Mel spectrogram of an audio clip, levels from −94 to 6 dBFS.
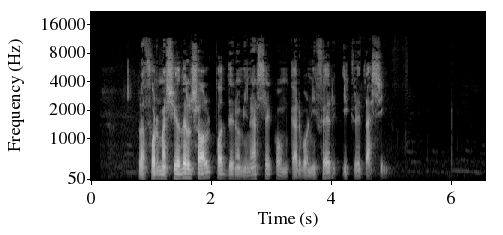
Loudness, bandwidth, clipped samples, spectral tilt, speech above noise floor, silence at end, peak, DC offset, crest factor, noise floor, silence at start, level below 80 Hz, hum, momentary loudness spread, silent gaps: -26 LUFS; 12.5 kHz; under 0.1%; -3.5 dB/octave; 52 dB; 1.7 s; -6 dBFS; under 0.1%; 22 dB; -78 dBFS; 0.8 s; -72 dBFS; none; 14 LU; none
